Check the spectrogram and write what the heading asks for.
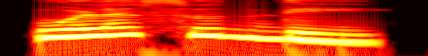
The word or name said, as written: ಒಳಸುದ್ದಿ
